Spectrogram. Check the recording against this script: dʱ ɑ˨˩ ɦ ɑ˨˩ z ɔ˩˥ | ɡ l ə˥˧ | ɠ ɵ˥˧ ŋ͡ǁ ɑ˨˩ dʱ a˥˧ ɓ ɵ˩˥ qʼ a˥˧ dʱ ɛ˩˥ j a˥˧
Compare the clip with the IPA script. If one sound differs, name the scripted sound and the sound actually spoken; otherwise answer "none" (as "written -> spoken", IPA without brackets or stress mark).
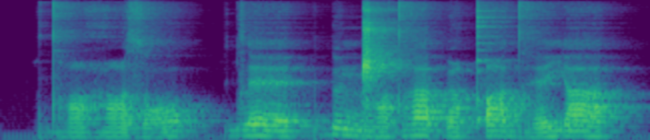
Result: ə˥˧ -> ɛ˥˧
